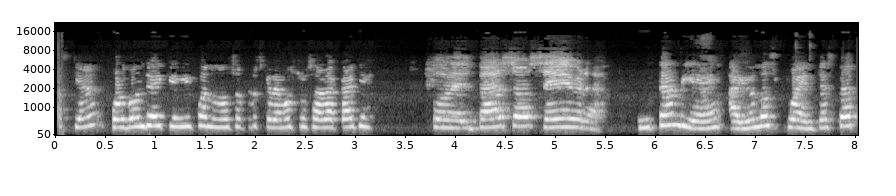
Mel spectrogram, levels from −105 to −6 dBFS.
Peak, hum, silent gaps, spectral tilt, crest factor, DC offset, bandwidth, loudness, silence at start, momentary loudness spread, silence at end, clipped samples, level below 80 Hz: -2 dBFS; none; none; -3 dB/octave; 14 dB; under 0.1%; 7.6 kHz; -15 LUFS; 0 s; 10 LU; 0 s; under 0.1%; -70 dBFS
